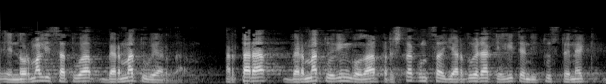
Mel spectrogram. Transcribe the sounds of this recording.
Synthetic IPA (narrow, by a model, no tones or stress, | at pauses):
no̞ɾmalisat̪uaβe̞ɾmat̪uβ̞e̞aɾða̰ː | ɾt̪aɾaβe̞ɾmat̪ue̞ɣ̞iŋɡo̞ð̞apɾe̞st̪akunt͡saʝaɾð̞ue̞ɾake̞ɣ̞it̪e̞nd̪it̪ust̪e̞ne̞k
